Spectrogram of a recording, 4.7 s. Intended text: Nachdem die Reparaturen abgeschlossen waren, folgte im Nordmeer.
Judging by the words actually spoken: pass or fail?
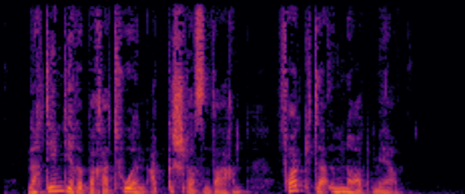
pass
